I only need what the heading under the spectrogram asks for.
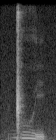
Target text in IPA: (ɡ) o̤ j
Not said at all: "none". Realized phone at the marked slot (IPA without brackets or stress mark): ɡ͡ǁ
